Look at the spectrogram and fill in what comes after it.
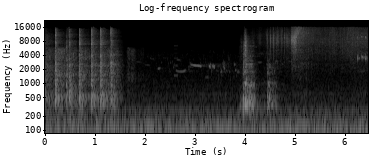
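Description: A small hammer tapping a miniature signal pole into packed dirt, about seven quick taps. About four seconds in comes a clank and a short hissing rush as cement powder is tipped out of a small metal pail onto the ground. Near the end a steady high chirping starts, like crickets.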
